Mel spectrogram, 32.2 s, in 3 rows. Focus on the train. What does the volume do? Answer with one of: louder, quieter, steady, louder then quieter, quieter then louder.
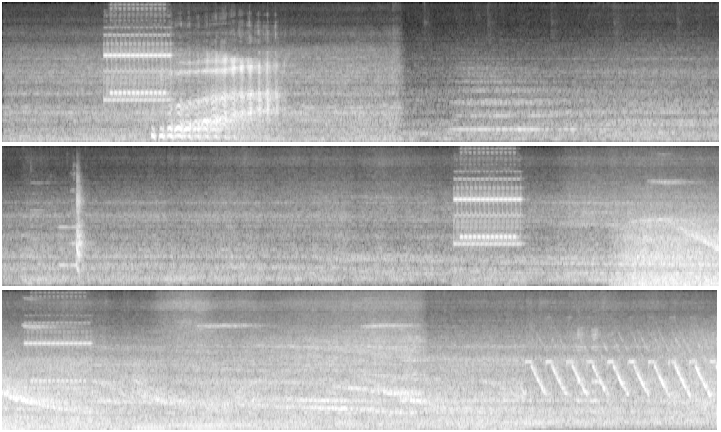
louder.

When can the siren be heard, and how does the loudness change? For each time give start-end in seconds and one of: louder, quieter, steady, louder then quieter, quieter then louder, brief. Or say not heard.
19.8-32.1 quieter then louder.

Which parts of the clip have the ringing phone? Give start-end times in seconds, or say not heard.
1.5-2.6, 17.5-18.6, 21.8-22.9.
